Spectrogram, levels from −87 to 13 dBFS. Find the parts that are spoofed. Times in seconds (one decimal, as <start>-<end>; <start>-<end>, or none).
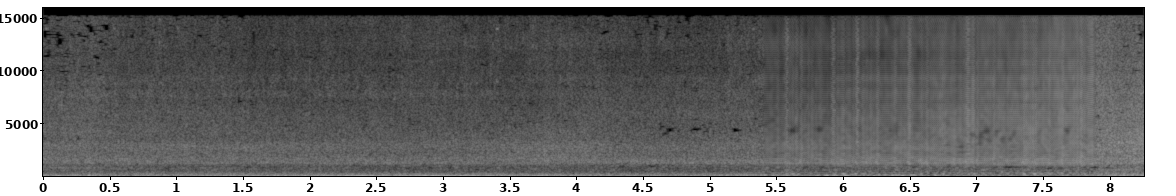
5.4-7.9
